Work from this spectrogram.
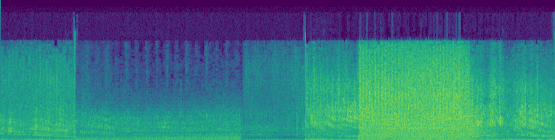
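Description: World War II-style fighter planes in an aerial dogfight, with loud, continuous propeller engine drone and bursts of rapid gunfire, the engine pitch shifting as the aircraft chase and pass close by.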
